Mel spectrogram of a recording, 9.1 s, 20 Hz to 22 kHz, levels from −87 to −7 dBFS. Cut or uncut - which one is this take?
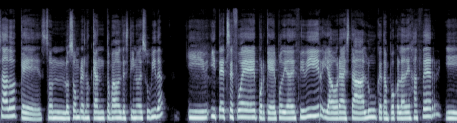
uncut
